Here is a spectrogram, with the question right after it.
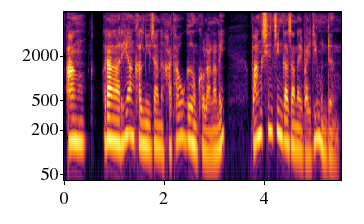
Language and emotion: Bodo, fearful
